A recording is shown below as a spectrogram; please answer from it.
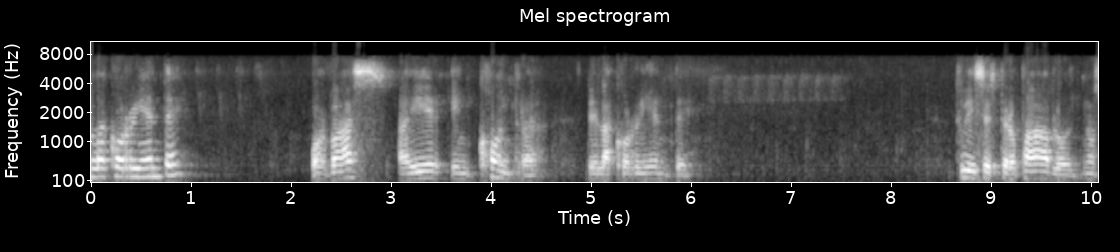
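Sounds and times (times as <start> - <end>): high-pitched insect chirping: 6.1 - 7.9.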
